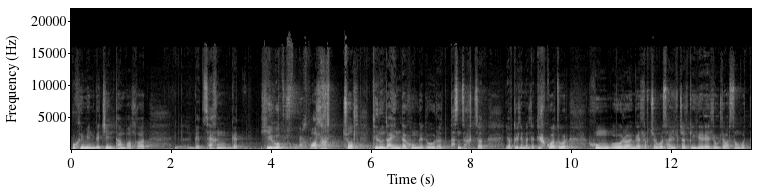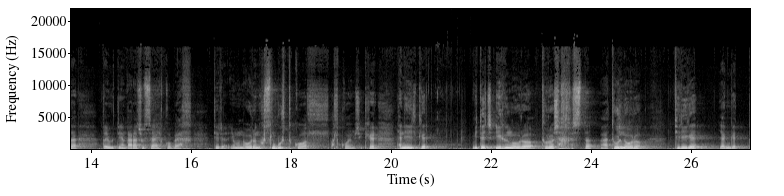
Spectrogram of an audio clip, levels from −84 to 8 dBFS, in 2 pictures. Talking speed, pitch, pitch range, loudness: 150 wpm, 105 Hz, 95-125 Hz, -19 LUFS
